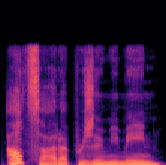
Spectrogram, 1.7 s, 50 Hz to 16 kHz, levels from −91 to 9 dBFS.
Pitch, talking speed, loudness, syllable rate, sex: 190 Hz, 180 wpm, -17 LUFS, 5.9 syllables/s, female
